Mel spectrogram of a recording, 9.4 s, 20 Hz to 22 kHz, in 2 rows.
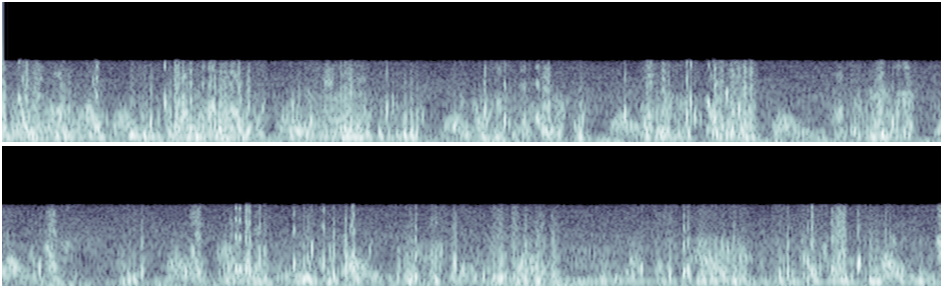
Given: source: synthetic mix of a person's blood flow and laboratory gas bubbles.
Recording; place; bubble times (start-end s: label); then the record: Doppler ultrasound of blood flow; subclavian vein
0.00-0.55 s: bubbles
0.59-1.33 s: bubbles
1.40-2.12 s: bubbles
2.24-2.95 s: bubbles
3.08-3.82 s: bubbles
4.14-4.60 s: bubbles
4.67-4.75 s: bubbles
4.81-5.09 s: bubbles
5.27-5.43 s: bubbles
5.58-5.73 s: bubbles
5.76-6.57 s: bubbles
6.66-7.50 s: bubbles
7.65-8.46 s: bubbles
8.53-9.39 s: bubbles
From the record:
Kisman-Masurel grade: 444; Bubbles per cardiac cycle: continuous sound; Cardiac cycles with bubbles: 100%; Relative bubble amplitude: maximal (0.775 to 0.999); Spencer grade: 4 (maximum detectable bubble signal sounding continuously throughout systole and diastole of every cardiac period, and overriding the amplitude of the normal cardiac signals); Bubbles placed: anywhere in the cardiac cycle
